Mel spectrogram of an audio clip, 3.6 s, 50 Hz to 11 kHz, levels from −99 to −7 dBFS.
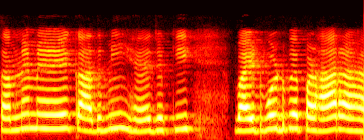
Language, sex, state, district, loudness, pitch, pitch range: Hindi, female, Jharkhand, Garhwa, -15 LUFS, 295 Hz, 280-320 Hz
